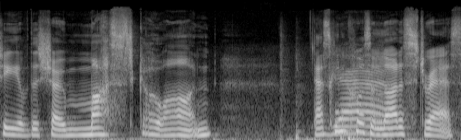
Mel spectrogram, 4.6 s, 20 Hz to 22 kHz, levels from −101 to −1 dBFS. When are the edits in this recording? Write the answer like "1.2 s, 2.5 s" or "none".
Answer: none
